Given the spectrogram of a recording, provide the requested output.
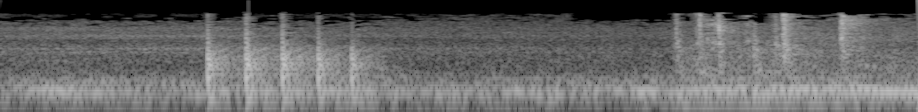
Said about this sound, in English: One night, there is a knock on the door of the apartment he shares with Jay.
